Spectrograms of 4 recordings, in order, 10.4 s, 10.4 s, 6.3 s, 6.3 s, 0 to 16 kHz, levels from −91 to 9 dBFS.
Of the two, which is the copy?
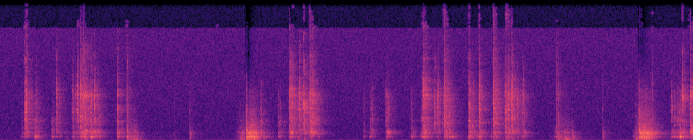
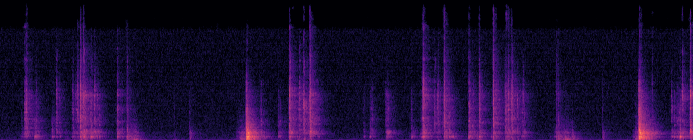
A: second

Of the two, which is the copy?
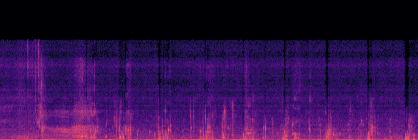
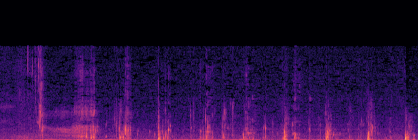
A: first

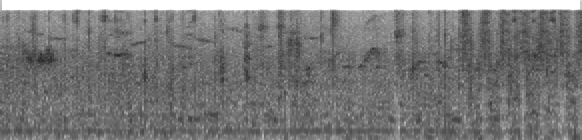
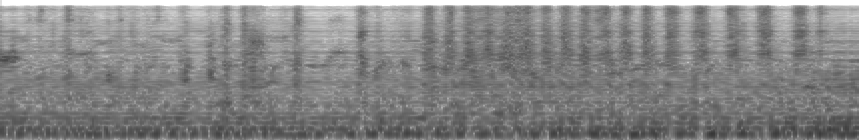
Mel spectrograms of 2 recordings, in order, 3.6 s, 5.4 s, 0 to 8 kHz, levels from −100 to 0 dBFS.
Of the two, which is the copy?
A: second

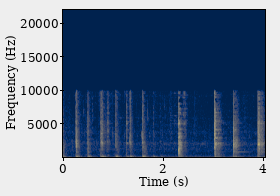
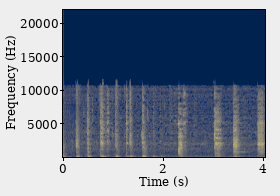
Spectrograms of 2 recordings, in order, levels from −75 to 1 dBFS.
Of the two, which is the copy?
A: second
